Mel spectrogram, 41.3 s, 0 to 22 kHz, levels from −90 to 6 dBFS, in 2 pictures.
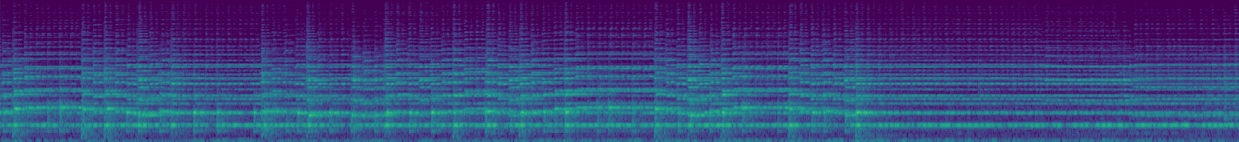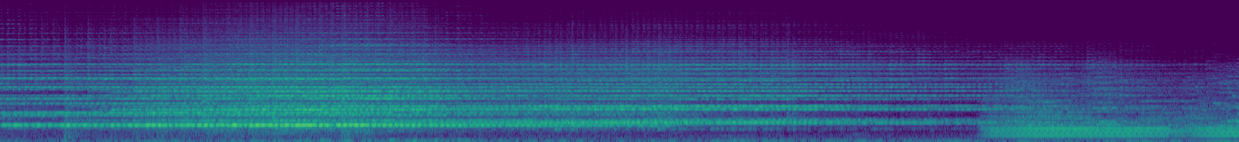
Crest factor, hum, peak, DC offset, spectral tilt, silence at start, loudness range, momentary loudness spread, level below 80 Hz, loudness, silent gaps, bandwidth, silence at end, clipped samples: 20 dB; none; -10 dBFS; under 0.1%; -4 dB/octave; 0 s; 12 LU; 13 LU; -60 dBFS; -30 LUFS; none; 20 kHz; 0 s; under 0.1%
